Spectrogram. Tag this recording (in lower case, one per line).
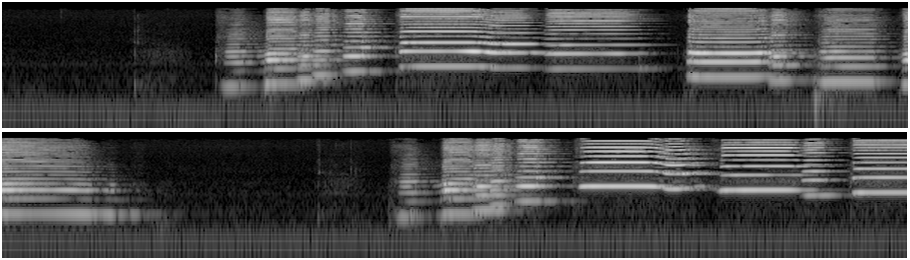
playing harmonica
